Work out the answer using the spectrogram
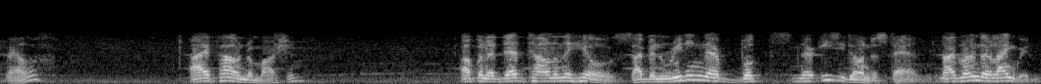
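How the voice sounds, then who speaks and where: A brooding astronaut gone rogue. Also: male voice, mid-range voice, big pitch swings, a little slow, long pauses, faint music behind. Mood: calm. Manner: quiet, intense, poetic. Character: brooding male astronaut turned killer. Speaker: actor in a radio drama. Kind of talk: 1950s radio acting. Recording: tinny 1950s radio broadcast with faint hiss.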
